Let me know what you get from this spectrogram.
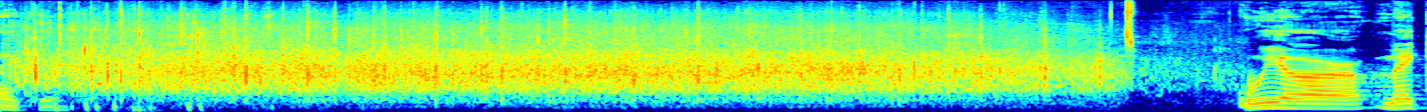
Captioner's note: applause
